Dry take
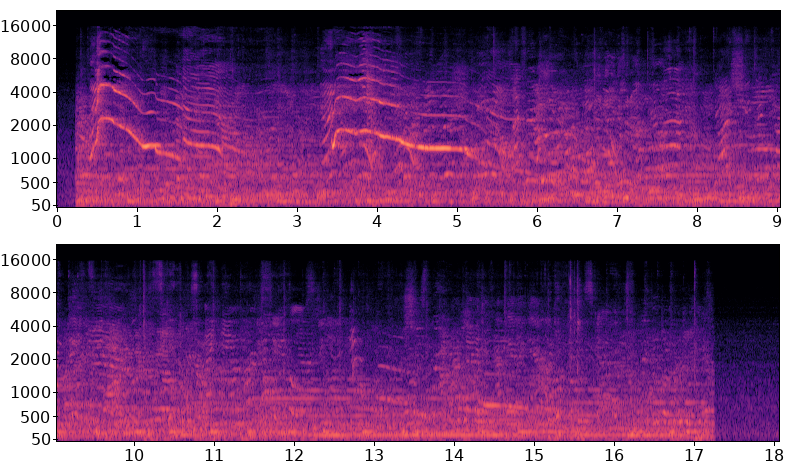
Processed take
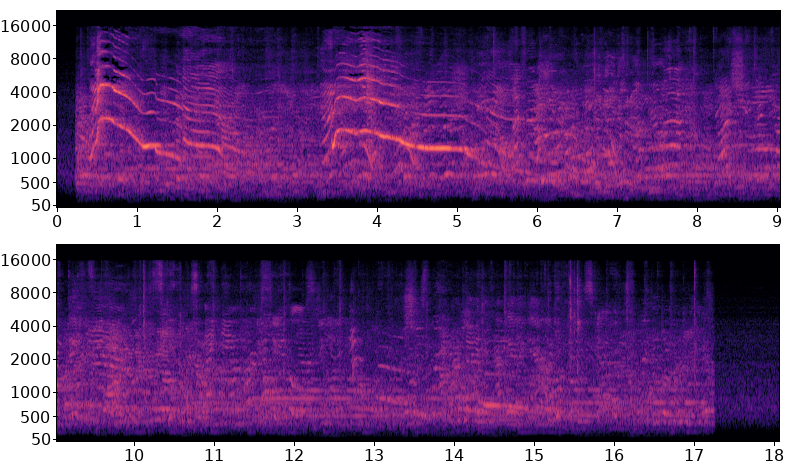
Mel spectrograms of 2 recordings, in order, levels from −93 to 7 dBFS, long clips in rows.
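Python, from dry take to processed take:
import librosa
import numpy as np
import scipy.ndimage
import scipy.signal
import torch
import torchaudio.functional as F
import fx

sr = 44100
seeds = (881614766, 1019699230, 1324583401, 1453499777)

y = scipy.signal.sosfilt(scipy.signal.butter(4, 520.0, 'highpass', fs=sr, output='sos'), x)
y = fx.high_shelf(y, sr, hz=2600.0, db=11.5)
y = y * 10.0 ** (-7.0 / 20.0)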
